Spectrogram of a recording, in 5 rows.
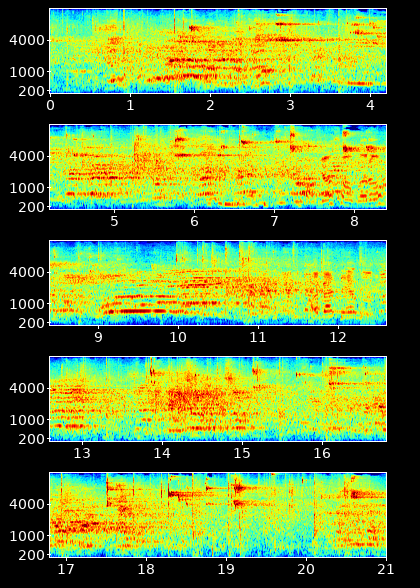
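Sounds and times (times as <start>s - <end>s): players calling out: 0.9s - 10.1s
basketball bouncing on court floor: 16.9s - 20.6s.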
